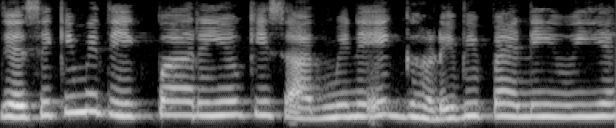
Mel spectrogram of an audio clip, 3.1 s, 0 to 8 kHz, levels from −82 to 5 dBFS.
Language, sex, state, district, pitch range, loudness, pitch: Hindi, female, Bihar, Katihar, 280-315 Hz, -16 LUFS, 295 Hz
